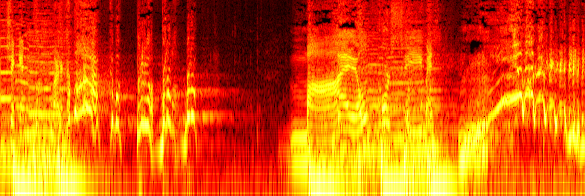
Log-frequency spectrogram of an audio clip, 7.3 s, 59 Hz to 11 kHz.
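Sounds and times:
speech: 0.1s - 1.3s, 3.6s - 7.3s
person imitating a dog barking while singing a children's farm-animal song: 0.7s - 2.9s, 5.7s - 7.3s.

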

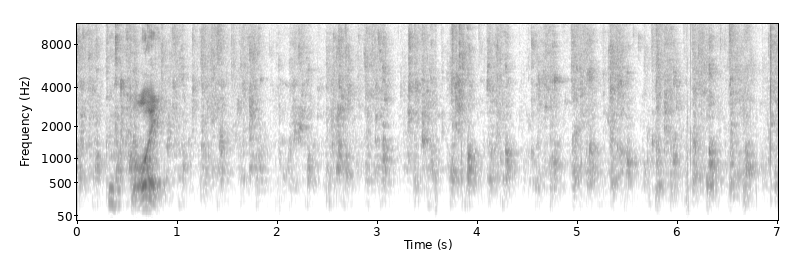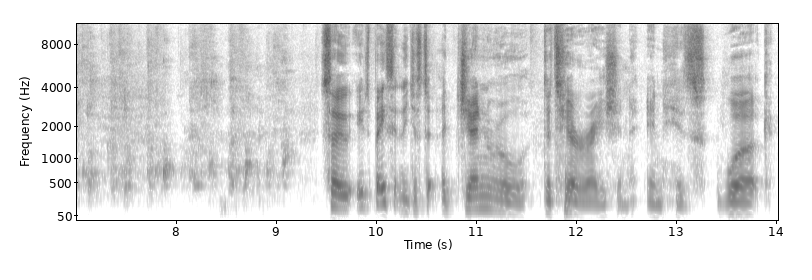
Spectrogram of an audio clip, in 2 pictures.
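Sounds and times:
dog lapping water from a bowl: 0.0s - 9.5s
speech: 0.3s - 1.2s, 9.5s - 14.0s.

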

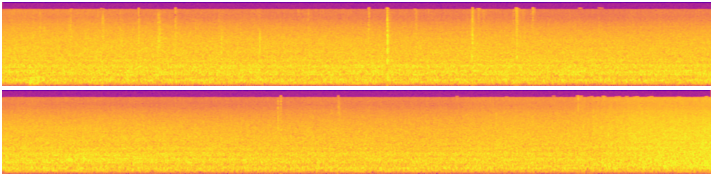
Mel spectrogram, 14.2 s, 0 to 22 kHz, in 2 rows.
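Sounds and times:
strong wind gust tearing through leafy trees: 0.0s - 14.1s
faint scattered ticks: 0.6s - 2.8s, 3.6s - 5.4s.

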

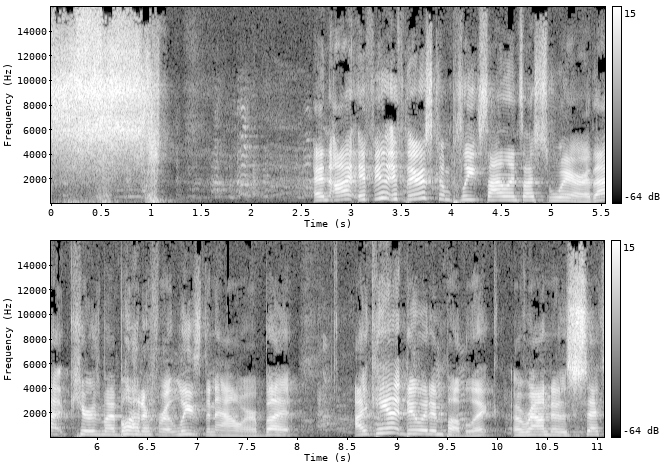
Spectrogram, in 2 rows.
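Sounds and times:
person imitating a hiss with the voice: 0.0s - 1.2s
short trailing breath: 0.0s - 1.3s
laughter: 0.8s - 2.8s, 8.0s - 10.5s
speech: 2.6s - 11.0s.

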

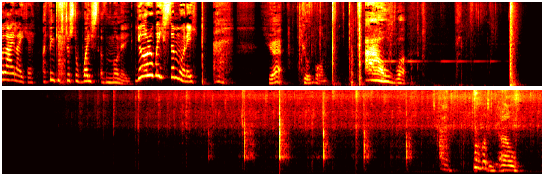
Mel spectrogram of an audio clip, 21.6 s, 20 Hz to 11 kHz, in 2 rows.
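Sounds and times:
speech: 0.0s - 4.6s, 5.3s - 8.3s, 19.6s - 21.3s
knife chopping vegetables for fajitas on a cutting board: 15.6s - 19.1s.

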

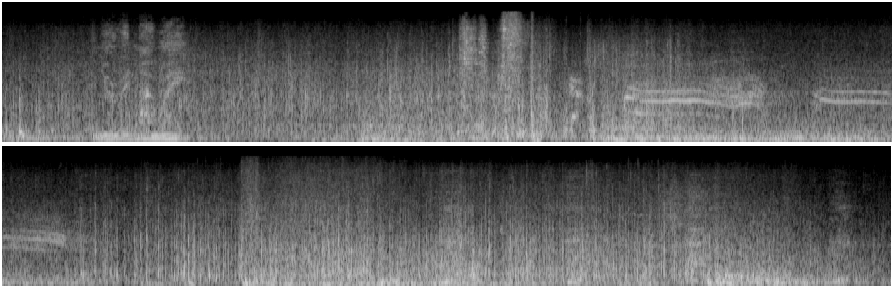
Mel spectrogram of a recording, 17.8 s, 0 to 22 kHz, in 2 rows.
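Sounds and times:
heavy rain pouring: 0.0s - 17.7s
speech: 1.4s - 2.0s
low rolling thunder: 1.6s - 17.7s
sharp thunder crack: 3.3s - 17.4s.

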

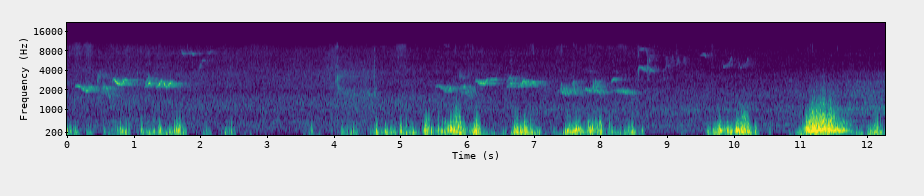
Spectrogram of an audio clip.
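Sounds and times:
bird singing in a garden: 0.0s - 2.3s, 5.4s - 10.4s
low wind noise: 0.0s - 12.2s.

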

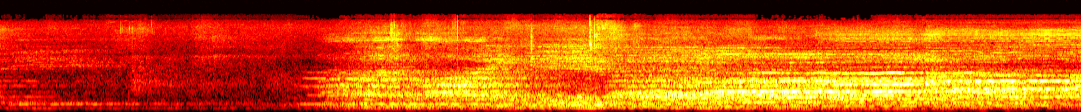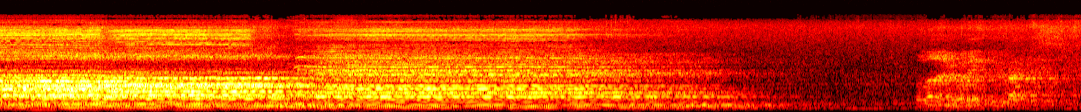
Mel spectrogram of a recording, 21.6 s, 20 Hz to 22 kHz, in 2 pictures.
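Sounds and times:
choir tuning up in Derby Cathedral: 2.8s - 19.0s.

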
